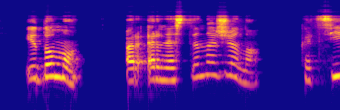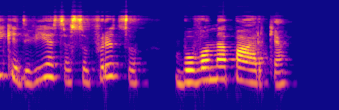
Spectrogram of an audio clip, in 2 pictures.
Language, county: Lithuanian, Telšiai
